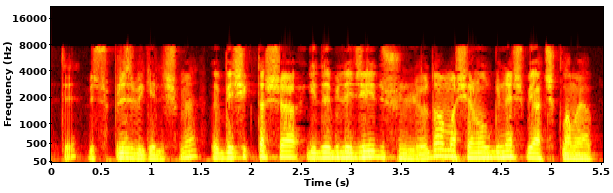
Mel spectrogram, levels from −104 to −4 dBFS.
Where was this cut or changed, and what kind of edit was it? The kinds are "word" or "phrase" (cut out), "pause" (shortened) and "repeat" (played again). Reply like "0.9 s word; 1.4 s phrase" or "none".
none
